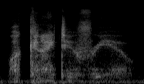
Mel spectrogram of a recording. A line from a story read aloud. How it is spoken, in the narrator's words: She whispers, her voice suddenly so earnest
